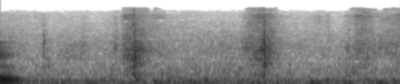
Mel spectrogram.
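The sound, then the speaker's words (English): Faint scratching of the ichthys fish symbol being drawn on paper: a few short, dry, rasping strokes separated by quiet gaps. “Here, I'll draw it for you.”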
